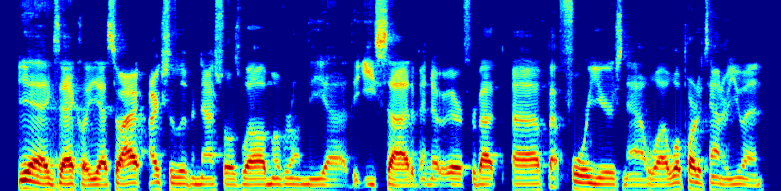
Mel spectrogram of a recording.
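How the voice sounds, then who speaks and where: Against a quiet background, the speaker rattles along at a very fast pace in a flat monotone with hardly any pauses. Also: man, fairly low pitch for a man. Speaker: podcast co-host. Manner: halting, filler words.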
